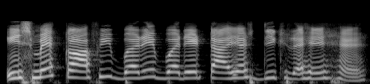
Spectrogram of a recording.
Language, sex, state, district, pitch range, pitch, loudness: Hindi, female, Bihar, Patna, 280-320 Hz, 290 Hz, -16 LUFS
